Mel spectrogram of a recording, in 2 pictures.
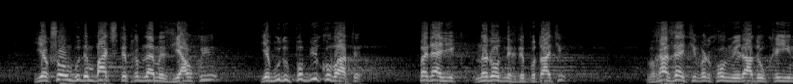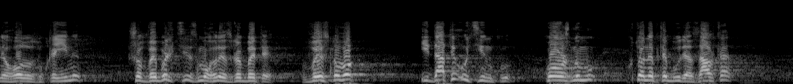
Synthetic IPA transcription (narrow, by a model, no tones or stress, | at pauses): jɐkʃt͡ʃɔmɪbud̪embɑt͡ʃɪ̥t̪ɪpɾɔblˠɛmɪzʲjɑwkɔjʊ | jabud̪ʊpʊblʲikʊʋɑt̪ɪ | peɾɛlʲiknɐɾɔd̪nɪxd̪epʊt̪ɑtʲiw | wɦɐzɛtʲiʋerxɔwnɔjiɾɑd̪ɪukɾɐjinɪɦɔlˠɔsukɾɐjinɪ | ʃt͡ʃɔbʋɪbɔrt͡sʲizmɔɦlˠɪzɾɔbɪt̪ɪʋɪsnɔʋɔk | id̪ɑt̪ɪɔt͡sʲinkʊ | kɔʒnɔmʊxt̪ɔnɛpɾebud̪ɛzɑwt̪ɾɐ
